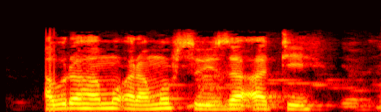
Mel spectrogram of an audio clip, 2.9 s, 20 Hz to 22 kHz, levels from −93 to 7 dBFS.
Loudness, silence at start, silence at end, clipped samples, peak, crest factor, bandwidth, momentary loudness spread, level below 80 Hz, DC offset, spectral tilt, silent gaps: -17 LUFS; 0.35 s; 0 s; under 0.1%; -2 dBFS; 16 dB; 7.4 kHz; 8 LU; -56 dBFS; under 0.1%; -6 dB/octave; none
